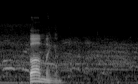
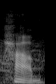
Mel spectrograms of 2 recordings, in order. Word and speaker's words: Birmingham: How do you say Birmingham? Birmingham. Not Ham. There's nothing ham about it.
